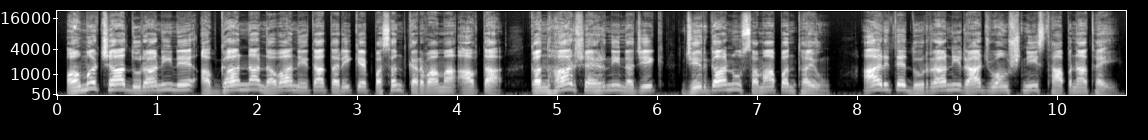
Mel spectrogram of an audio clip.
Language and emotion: Gujarati, neutral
